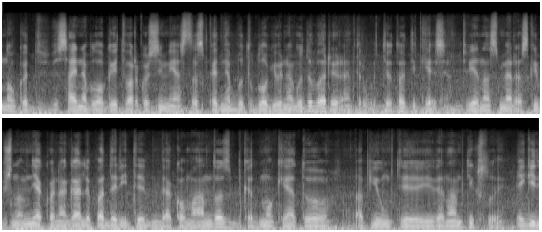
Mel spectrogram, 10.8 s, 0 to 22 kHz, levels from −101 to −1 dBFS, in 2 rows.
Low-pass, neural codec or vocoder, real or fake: 14.4 kHz; autoencoder, 48 kHz, 128 numbers a frame, DAC-VAE, trained on Japanese speech; fake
